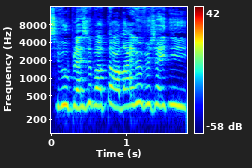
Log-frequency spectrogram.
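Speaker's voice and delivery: desperate, hopeful, high-pitched, loud shout.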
